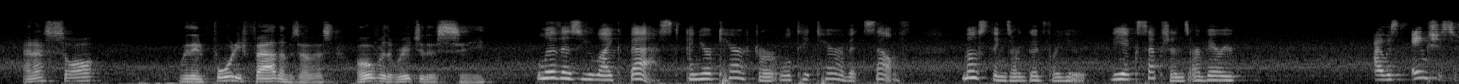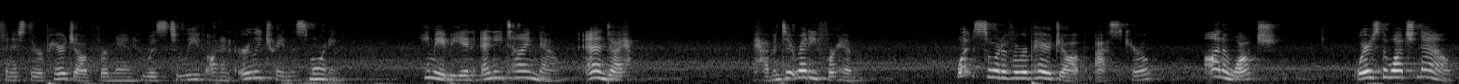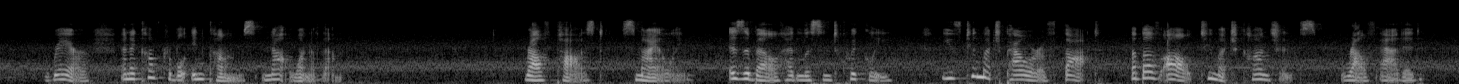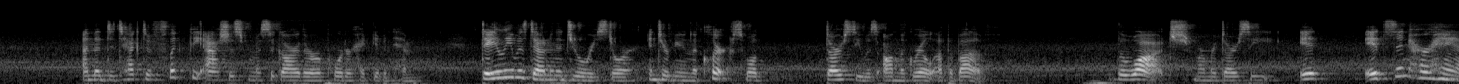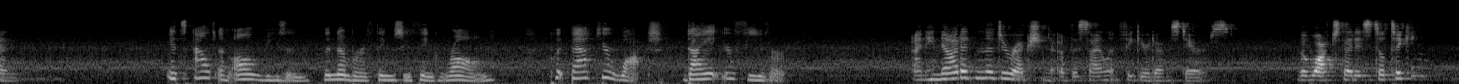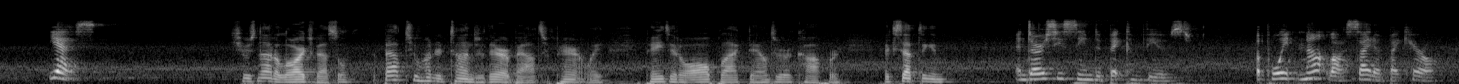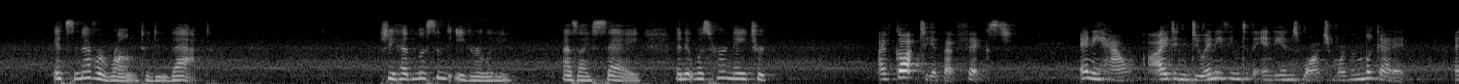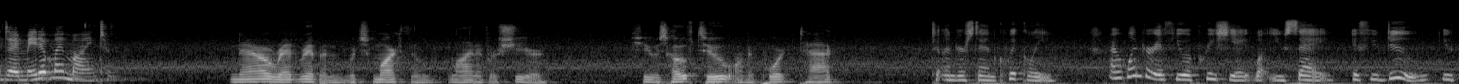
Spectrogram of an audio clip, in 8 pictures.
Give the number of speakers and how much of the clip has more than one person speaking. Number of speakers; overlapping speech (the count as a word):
three, no overlap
